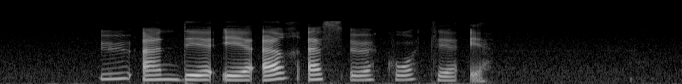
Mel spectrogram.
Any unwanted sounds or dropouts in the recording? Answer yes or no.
no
